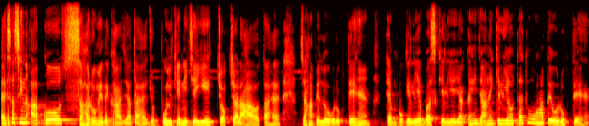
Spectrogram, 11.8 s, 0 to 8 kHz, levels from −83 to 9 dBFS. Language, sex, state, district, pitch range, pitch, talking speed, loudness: Hindi, male, Bihar, Samastipur, 140-190 Hz, 155 Hz, 210 wpm, -15 LUFS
